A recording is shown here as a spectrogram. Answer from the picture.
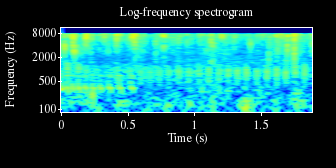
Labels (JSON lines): {"label": "biophony, rattle", "recorder": "SoundTrap 500"}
